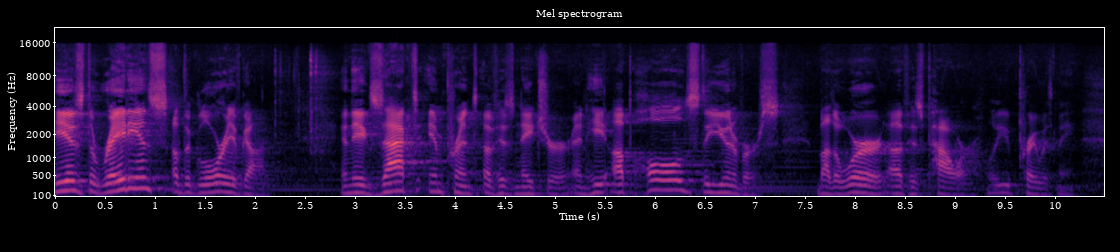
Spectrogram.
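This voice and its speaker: Faint music sits in the background. A man talks over it at a moderate pace. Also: big swings in loudness. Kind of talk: call to worship, scripture reading and prayer. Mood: warm, reverent. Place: church. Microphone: headset.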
